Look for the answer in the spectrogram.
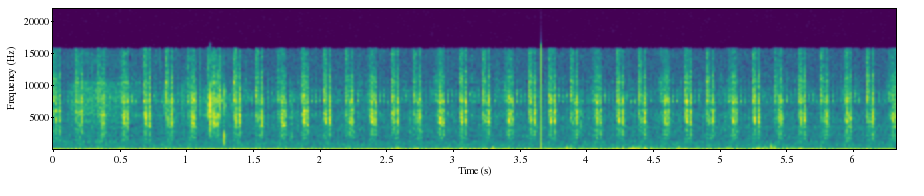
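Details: BMW E36 328i six-cylinder misfiring at idle with deep uneven lope and stumbles, OBDII code set; hangs and hesitates in powerband like power loss. Owner lists possible causes: low fuel pressure, one O2 sensor inactive, other O2 low output.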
